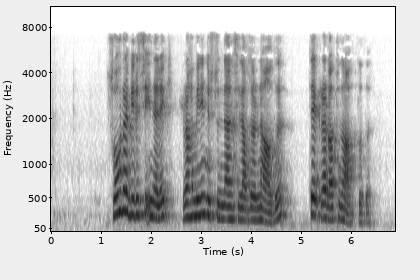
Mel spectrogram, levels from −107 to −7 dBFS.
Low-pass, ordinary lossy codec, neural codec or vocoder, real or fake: 7.2 kHz; MP3, 48 kbps; codec, 16 kHz, 4 kbps, FunCodec, trained on Chinese and English, 50 frames a second; fake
